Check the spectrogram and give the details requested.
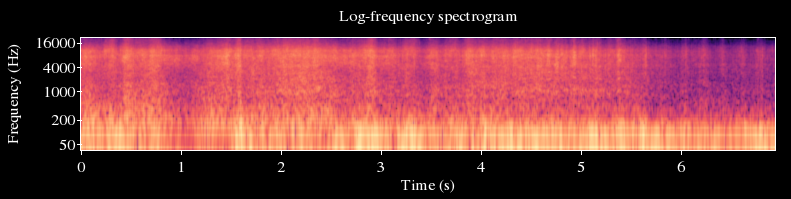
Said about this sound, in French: Dans la quatrième vallée, la vallée de l'éphémère, souffle un vent glacial. Il ravage tout sur son passage.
